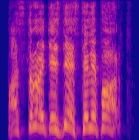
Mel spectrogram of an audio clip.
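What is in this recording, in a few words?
need teleporter, Russian; Soldier; Постройте здесь телепорт.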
